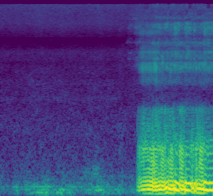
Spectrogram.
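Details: Kira Rolexovna, a Chihuahua from Tver, lets out one loud, drawn-out, rattling snore after a stretch of soft breathing in a quiet room.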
